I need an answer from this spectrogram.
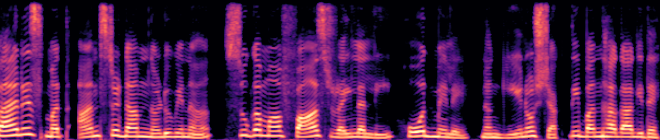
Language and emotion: Kannada, happy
